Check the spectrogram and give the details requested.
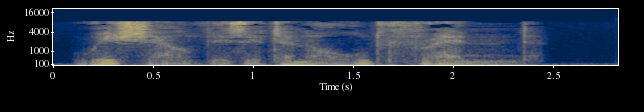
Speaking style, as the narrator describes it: he said quietly

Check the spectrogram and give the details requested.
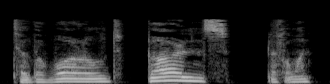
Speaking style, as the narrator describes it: he murmurs against her hair

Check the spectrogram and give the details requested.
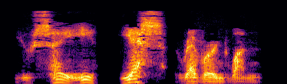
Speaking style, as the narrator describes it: he growled

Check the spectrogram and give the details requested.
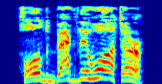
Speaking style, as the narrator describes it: the new Brevnan bellowed from behind Safi

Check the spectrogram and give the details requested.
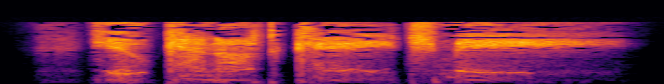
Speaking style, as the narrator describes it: Whisper seethed

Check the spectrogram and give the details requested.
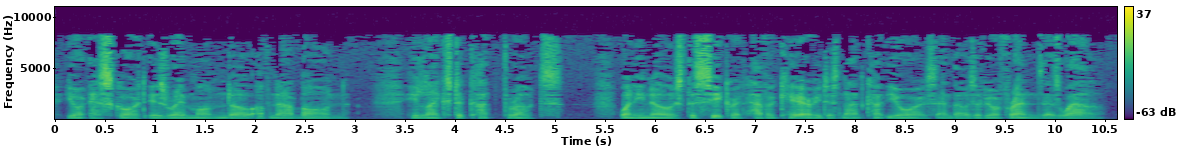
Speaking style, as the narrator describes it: she whispered

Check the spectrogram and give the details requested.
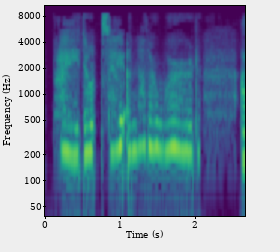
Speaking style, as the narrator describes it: I whispered, wilting with humiliation

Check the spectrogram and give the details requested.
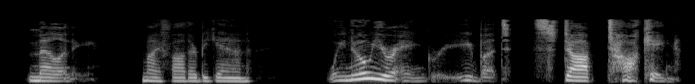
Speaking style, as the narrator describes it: I growled at him

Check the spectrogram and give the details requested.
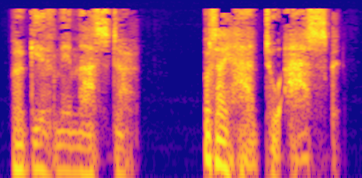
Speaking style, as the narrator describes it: she whispered

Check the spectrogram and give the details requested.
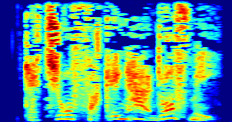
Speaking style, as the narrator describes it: a voice hissed from the manhole

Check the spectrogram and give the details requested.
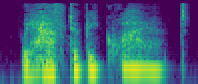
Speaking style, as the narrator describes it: she whispered

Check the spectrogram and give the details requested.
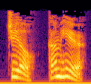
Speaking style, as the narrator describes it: Auntie called out to me

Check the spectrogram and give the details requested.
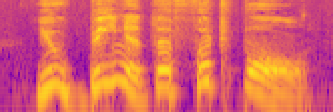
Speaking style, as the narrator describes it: snapped Glenda

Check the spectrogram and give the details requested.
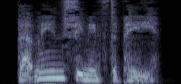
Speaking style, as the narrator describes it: Deb says

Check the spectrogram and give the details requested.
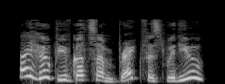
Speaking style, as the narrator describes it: he added

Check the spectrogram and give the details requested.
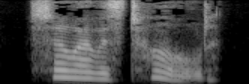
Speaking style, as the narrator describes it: the Duchess muttered

